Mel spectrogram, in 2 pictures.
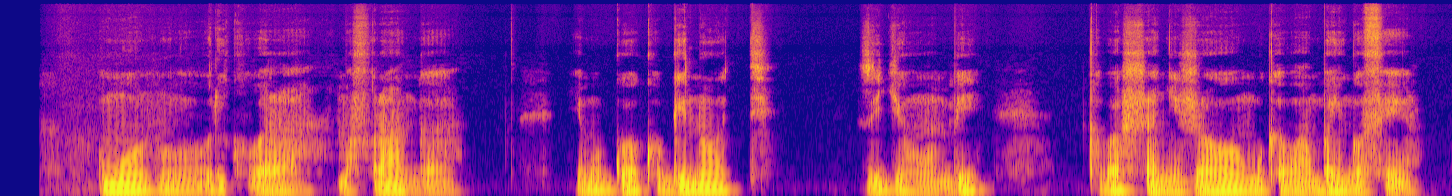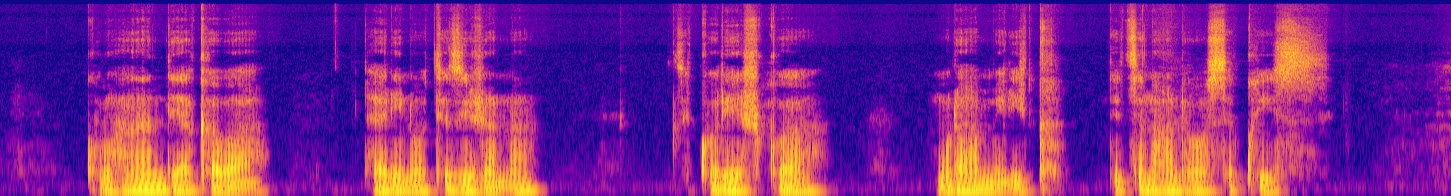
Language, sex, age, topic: Kinyarwanda, male, 18-24, finance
